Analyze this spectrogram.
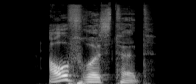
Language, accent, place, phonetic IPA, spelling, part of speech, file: German, Germany, Berlin, [ˈaʊ̯fˌʁʏstət], aufrüstet, verb, De-aufrüstet.ogg
- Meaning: inflection of aufrüsten: 1. third-person singular dependent present 2. second-person plural dependent present 3. second-person plural dependent subjunctive I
